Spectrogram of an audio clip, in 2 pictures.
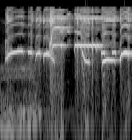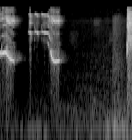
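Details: Ngeplong singing by an orange-headed thrush, rough voice against slow voice, played to coax other birds into song; long, loud, fluty phrases with repeated downward-sliding whistles and one brief pause.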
